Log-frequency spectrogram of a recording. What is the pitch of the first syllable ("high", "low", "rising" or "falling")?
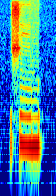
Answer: high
